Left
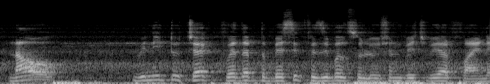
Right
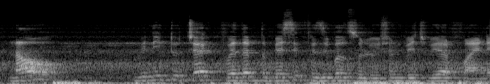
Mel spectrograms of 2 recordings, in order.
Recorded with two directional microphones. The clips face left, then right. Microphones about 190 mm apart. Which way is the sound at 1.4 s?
55° left (ahead or behind).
